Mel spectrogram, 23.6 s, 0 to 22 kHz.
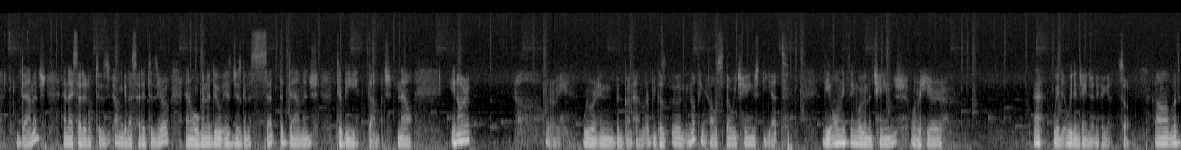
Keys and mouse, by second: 0.0 space, 0.2 0, 0.5 ctrl+s, 8.1 click, 8.8 click, 12.1 click, 18.0 click, 21.5 click, 22.3 click.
